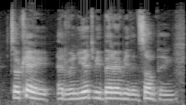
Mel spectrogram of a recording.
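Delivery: put-on condescending, patronizing, talking down tone. Retelling a remark made during a basketball game, imitating Matt's condescending tone. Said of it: "such a condescending tone".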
